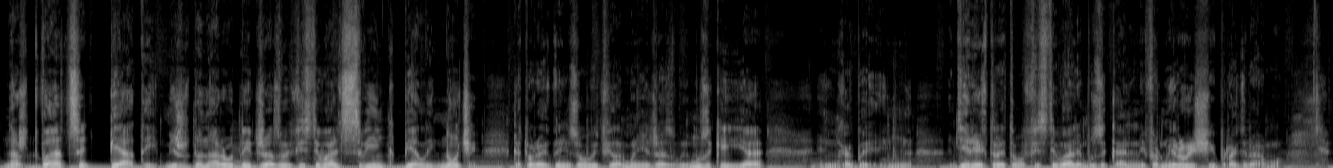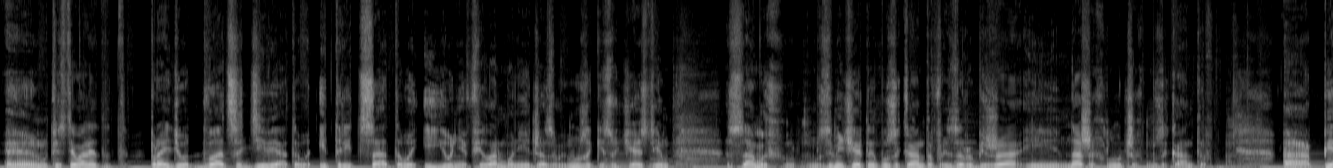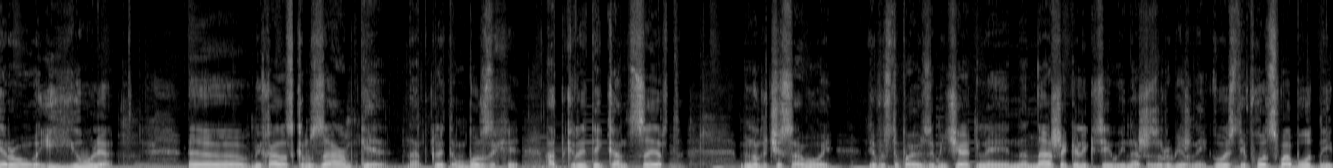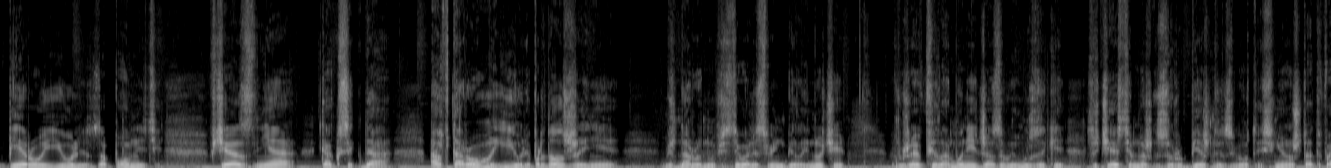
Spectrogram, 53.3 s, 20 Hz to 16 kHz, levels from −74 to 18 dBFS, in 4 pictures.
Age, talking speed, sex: 60-79, 110 wpm, male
